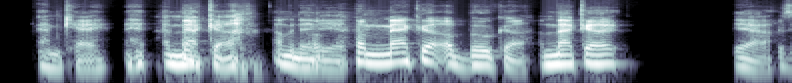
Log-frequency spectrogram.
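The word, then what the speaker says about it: Emeka Egbuka: Emeka Ibuka. Emeka. Yeah. Is how it's pronounced.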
